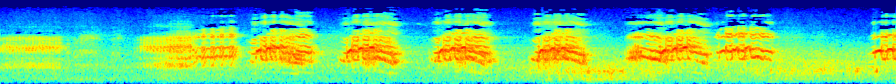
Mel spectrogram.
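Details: Wild yellow-headed parrot calling in its natural habitat: a loud series of harsh, raspy squawks, each dipping slightly in pitch, repeated steadily about every half second, with a few softer rasping notes at the start.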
